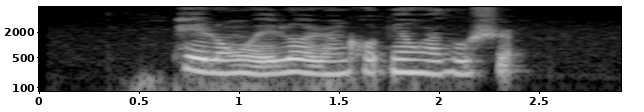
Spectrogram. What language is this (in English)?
Chinese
